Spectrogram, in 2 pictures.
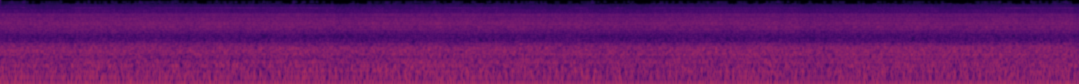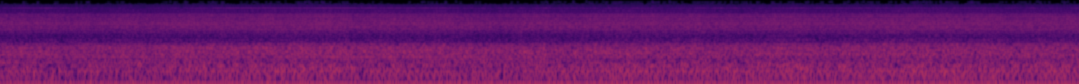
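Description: Wind rushes steadily past the plane's cabin.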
